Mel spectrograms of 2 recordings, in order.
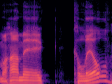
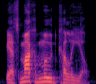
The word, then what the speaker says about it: Mahmoud Khalil: Mohammed Khalil, is that how you say it? Either way. Well, it's yes, Mahmoud. 20 million. It's Mahmoud Khalil.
